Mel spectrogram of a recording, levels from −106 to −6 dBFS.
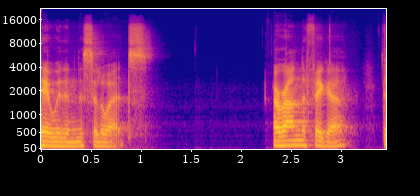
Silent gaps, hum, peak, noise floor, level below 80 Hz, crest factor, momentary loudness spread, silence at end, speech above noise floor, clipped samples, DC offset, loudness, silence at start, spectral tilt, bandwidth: none; none; 0 dBFS; -79 dBFS; -60 dBFS; 22 dB; 11 LU; 0 s; 58 dB; under 0.1%; under 0.1%; -21 LUFS; 0 s; -4.5 dB/octave; 16 kHz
